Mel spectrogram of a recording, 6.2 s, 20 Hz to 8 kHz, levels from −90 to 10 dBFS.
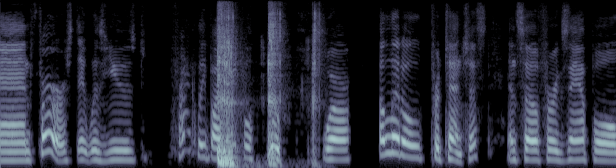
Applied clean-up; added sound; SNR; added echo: classical method spectral subtraction.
